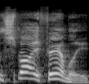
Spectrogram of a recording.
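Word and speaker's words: Spy x Family: He said, in Spy Family, do you pronounce the X? And then it cuts to him and he just goes, no!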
